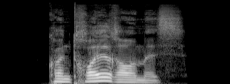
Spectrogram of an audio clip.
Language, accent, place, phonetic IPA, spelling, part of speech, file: German, Germany, Berlin, [kɔnˈtʁɔlˌʁaʊ̯məs], Kontrollraumes, noun, De-Kontrollraumes.ogg
- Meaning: genitive of Kontrollraum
